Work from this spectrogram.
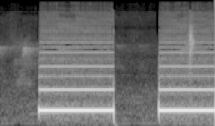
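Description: A telephone busy tone on an unanswered call: two loud, steady electronic beeps, each about a second long, separated by a short silence, with no voices.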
